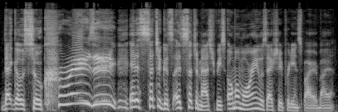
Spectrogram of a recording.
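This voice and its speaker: A man with a somewhat high, very animated voice chats casually with his stream viewers, rambling and filling gaps with ums and quick laughs. His voice is close and dry, with faint music playing under it. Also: no room sound. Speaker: streamer and singer. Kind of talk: casual livestream chat with viewers.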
